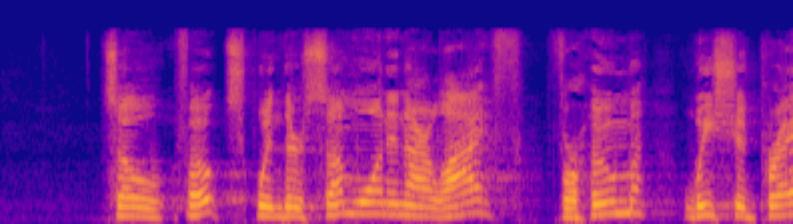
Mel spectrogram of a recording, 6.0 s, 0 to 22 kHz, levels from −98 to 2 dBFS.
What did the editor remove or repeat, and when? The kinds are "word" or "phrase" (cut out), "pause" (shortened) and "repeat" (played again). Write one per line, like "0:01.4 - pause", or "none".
0:04.0 - pause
